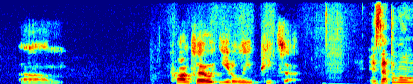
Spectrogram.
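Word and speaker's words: Eataly: Um it's called Pronto Italy. Uh and I'm I'm not mispronouncing it. It's just a pun. It's It's like Italy except it's E A T A L Y. Yep. Italy.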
